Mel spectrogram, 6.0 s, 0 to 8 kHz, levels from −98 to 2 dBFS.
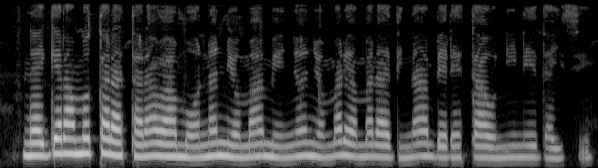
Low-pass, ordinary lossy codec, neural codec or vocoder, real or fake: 7.2 kHz; none; none; real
